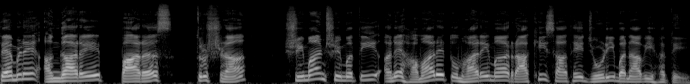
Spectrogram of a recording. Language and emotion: Gujarati, neutral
